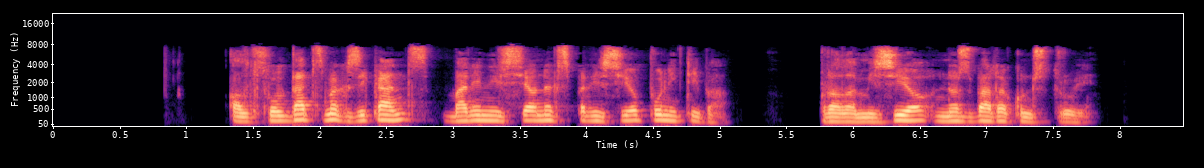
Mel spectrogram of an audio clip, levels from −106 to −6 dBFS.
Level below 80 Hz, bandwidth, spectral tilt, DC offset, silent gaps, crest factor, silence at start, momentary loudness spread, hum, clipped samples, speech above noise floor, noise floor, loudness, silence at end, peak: -60 dBFS; 8.2 kHz; -4 dB/octave; under 0.1%; 5.17-5.32 s, 5.52-5.75 s; 18 dB; 1.35 s; 11 LU; none; under 0.1%; over 71 dB; under -90 dBFS; -19 LUFS; 0.7 s; -2 dBFS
